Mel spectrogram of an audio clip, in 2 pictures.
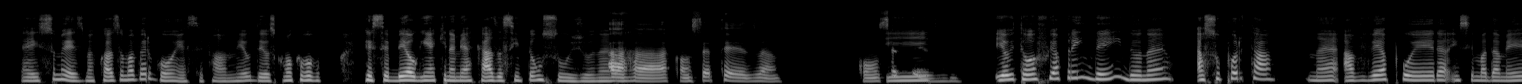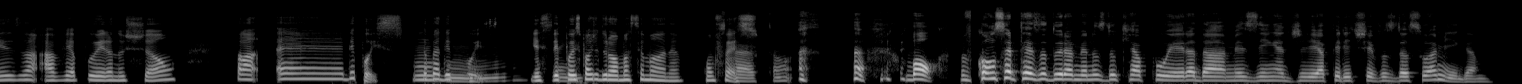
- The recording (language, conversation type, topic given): Portuguese, podcast, Como você evita distrações domésticas quando precisa se concentrar em casa?
- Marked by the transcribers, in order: laugh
